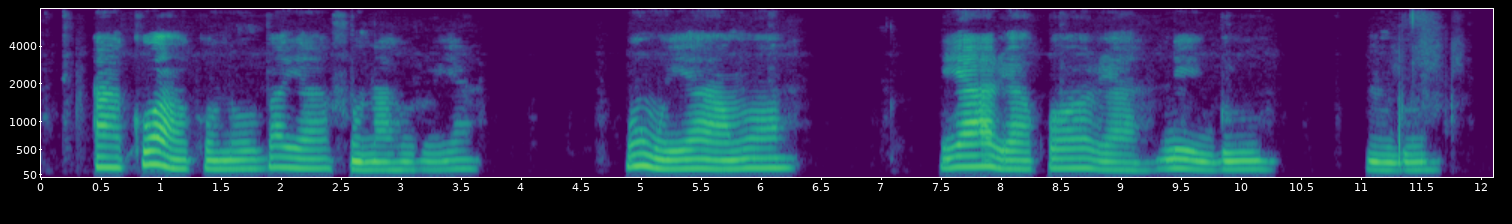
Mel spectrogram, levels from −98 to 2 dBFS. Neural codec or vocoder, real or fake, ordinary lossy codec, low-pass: none; real; none; none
